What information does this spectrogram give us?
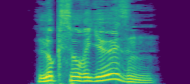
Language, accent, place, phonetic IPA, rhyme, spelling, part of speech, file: German, Germany, Berlin, [ˌlʊksuˈʁi̯øːzn̩], -øːzn̩, luxuriösen, adjective, De-luxuriösen.ogg
- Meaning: inflection of luxuriös: 1. strong genitive masculine/neuter singular 2. weak/mixed genitive/dative all-gender singular 3. strong/weak/mixed accusative masculine singular 4. strong dative plural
